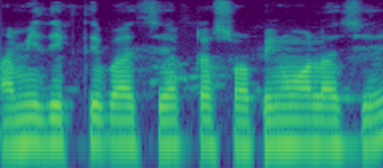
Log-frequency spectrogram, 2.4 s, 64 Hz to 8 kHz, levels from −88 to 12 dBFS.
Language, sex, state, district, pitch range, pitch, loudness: Bengali, male, West Bengal, Paschim Medinipur, 125-130 Hz, 125 Hz, -16 LUFS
